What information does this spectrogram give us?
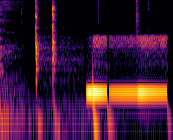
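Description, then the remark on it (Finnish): Two quick taps like phone keypad presses, followed by a steady electronic tone as a telephone call starts ringing through, fairly loud, with no voices. “Soitetaan.”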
